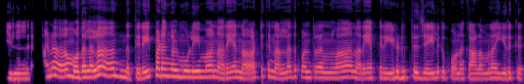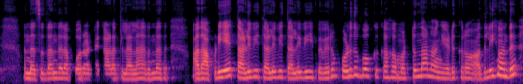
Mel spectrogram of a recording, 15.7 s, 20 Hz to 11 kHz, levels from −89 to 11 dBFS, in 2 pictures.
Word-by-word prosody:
இல்ல. 165 0 -1 0.3
ஆனா 265 +4 +2 0.3
முதல்லலாம் 215 +7 +5 0.2
இந்த 200 -4 +1
திரைப்படங்கள் 230 +6 +3
மூலியமா 210 0 +3
நிறைய 180 +2 0
நாட்டுக்கு 225 +6 -3
நல்லது 185 +5 -2
பண்ணுறன்லாம், 190 0 -1
நிறைய 175 +1 -1
பேர் 180 -1 -4 0.2
எடுத்து, 195 +1 -1
ஜெயிலுக்கு 180 +3 -1
போன 170 0 -3
காலம்லாம் 165 +2 -2
இருக்கு. 180 0 -4 0.4
அந்த 170 -1 +2
சுதந்திரப் 170 +1 -2
போராட்ட 165 -1 -3
காலத்துலலாம் 160 0 -2
இருந்தது, 170 +1 -3 0.4
அத 170 - +3
அப்படியே 200 +7 +5 0.2
தழுவி, 200 +5 +2
தழுவி, 195 +3 +1
தழுவி 190 +3 0
இப்ப 190 -2 -5
வெறும் 240 +6 -3
பொழுதுபோக்குக்காக 225 -4 -1
மட்டும் 225 +7 -1
தான் 250 -1 0
நாங்க 185 -4 -1
எடுக்கிறோம்! 185 -1 -3
அதிலயும் 235 +8 +2
வந்து, 245 +2 +4
190 Hz, 135 wpm, -22 LUFS, 170-215 Hz, 0.4 s, முதல்லலாம்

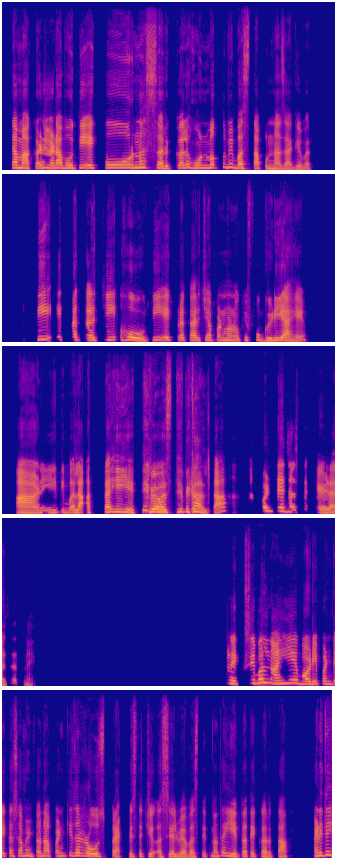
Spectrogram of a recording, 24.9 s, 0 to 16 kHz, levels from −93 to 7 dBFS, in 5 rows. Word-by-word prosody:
त्या 260 - +6
माकड 230 0 +3
हाडाभोवती 240 0 +4
एक 250 -1 0
पूर्ण 275 +1 0
सर्कल 240 0 0
होऊन 245 +1 -2
मग 275 +3 +1
तुम्ही 310 0 -4
बसता 205 0 +1
पुन्हा 185 -2 -3
जागेवर. 145 -6 -7 0.9
ती 285 +1 +3 0.2
एक 270 - -7
प्रकारची 240 +1 -2 0.2
हो 250 -1 +3 0.3
ती 235 0 -3
एक 235 0 -2
प्रकारची 225 -1 -3
आपण 210 -2 -5
म्हणू 210 -1 -3
की 230 - -8
फुगडी 205 0 +1
आहे 195 -5 +2 0.8
आणि 190 +1 +2
ती 225 - -8
मला 195 +1 +3
आत्ताही 240 +4 +2
येते 195 -2 0
व्यवस्थित 240 0 +6
घालता, 255 - +3 0.6
पण 335 - +1
ते 325 -1 +4
जास्त 240 -2 -5
खेळल्या 175 -3 -1
जात 170 - -16
नाहीत. - - -17 2.9
फ्लेक्सिबल 320 +6 +1
नाहीये 300 +1 +2
बॉडी, 245 -3 +2
पण 250 0 -5
ते 245 - +3
कसं 245 +1 -5
म्हणतो 220 -5 -4
ना 235 - -1
आपण 235 +1 -5
की 275 - -9
जर 280 0 -1
रोज 225 -2 +2
प्रॅक्टिस 205 -1 -4
त्याची 215 +1 -5
असेल 190 +2 -4
व्यवस्थित 170 0 -4
ना, - - -6
तर 270 - -4
येतं 210 -3 0
ते 210 - -2
करता 165 +3 -3 0.4
आणि 270 - +3
ते 335 - +1
230 Hz, 145 wpm, -25 LUFS, 200-255 Hz, 2.9 s, त्या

